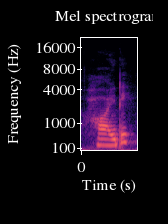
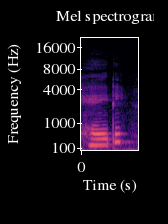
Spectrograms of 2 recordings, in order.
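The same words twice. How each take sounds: First: The first syllable does not sound like 'hey'. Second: The first syllable sounds like 'hey'. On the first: The speaker calls it wrong. "not Heidi" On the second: The speaker calls it right. "it's Heidi"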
